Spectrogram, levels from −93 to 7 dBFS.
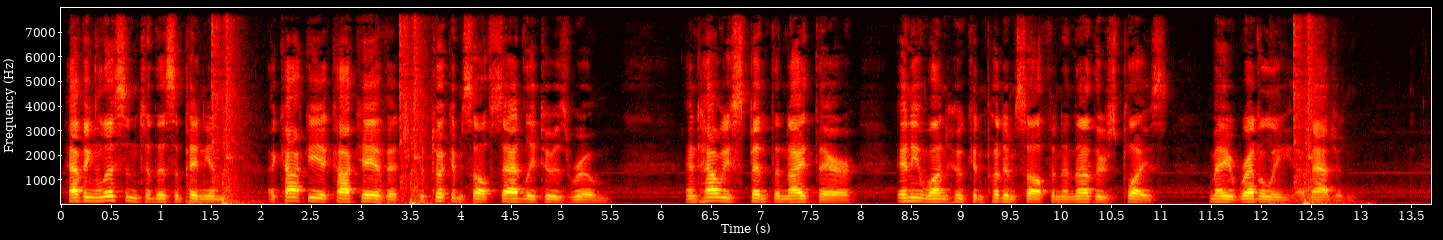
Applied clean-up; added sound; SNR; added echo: none; Slam; 14 dB; none.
